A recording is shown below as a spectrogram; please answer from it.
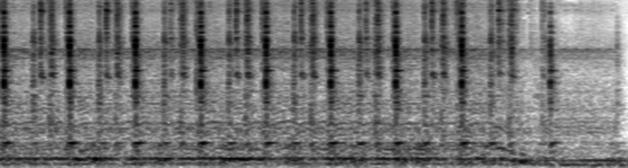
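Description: A sewing machine top stitches across a tote bag pocket with a steady, rapid mechanical hum and regular ticking needle strokes, close and continuous before slowing at the end.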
